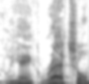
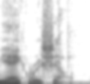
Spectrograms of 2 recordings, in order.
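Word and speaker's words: Yank Rachell: I've heard the name pronounced Yank Rachel, but the people who knew him called him Yank Rachel.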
